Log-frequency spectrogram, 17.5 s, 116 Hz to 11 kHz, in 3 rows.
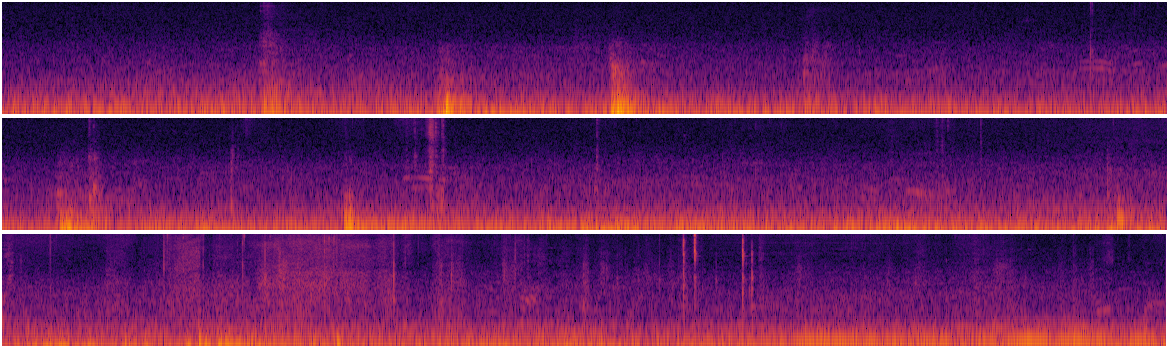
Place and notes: Sollefteå, Sverige - Youngsters on the parking lot
On the World Listening Day of 2012 - 18th july 2012. From a soundwalk in Sollefteå, Sweden. Youngsters at the parking lot plays music and sings along with the car stereo, shouting at some friends, starts the "EPA traktor" and moped at Coop Konsum shop in Sollefteå. WLD
Sollefteå, Sweden, 18 July, 20:10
